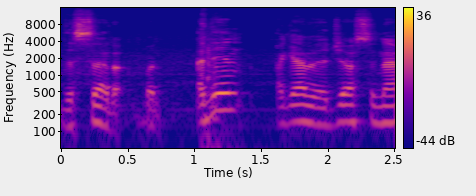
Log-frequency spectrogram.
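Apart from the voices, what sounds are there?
No everyday noises stand out.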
